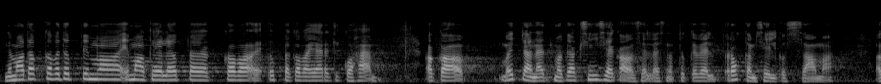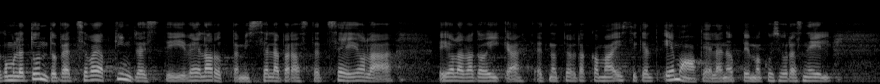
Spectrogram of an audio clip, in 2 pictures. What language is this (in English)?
Estonian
